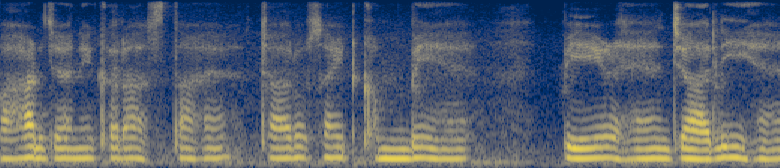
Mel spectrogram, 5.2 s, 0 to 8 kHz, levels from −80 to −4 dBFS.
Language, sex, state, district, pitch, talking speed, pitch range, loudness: Hindi, female, Punjab, Pathankot, 180 Hz, 150 wpm, 170-180 Hz, -18 LUFS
